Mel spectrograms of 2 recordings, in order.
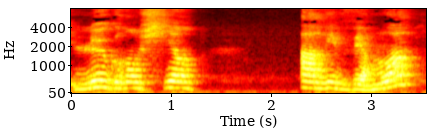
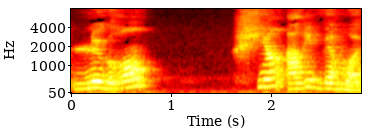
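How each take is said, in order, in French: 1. Ça coule sans pause gênante à l'intérieur. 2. Une pause sépare des mots qui vont ensemble.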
